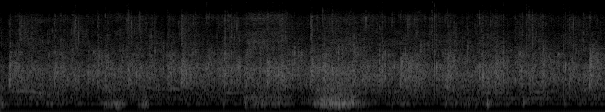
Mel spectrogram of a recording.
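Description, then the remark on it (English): An audience claps hands to magnify the Lord in a steady, dense wash of applause that holds at an even level for several seconds, with no voices standing out above it. “Why don't somebody just clap your hands and magnify the Lord?”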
